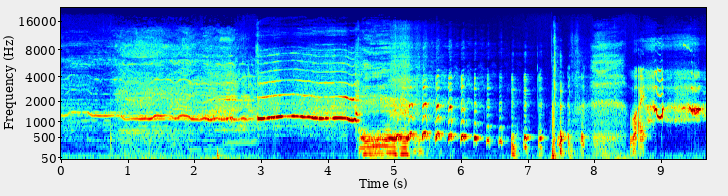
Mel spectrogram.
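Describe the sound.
A voice strains for a shrill, high-pitched whistle-register note, holding a thin wavering tone before breaking into choppy bursts of laughter, then squeaking out one more high note at the end.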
